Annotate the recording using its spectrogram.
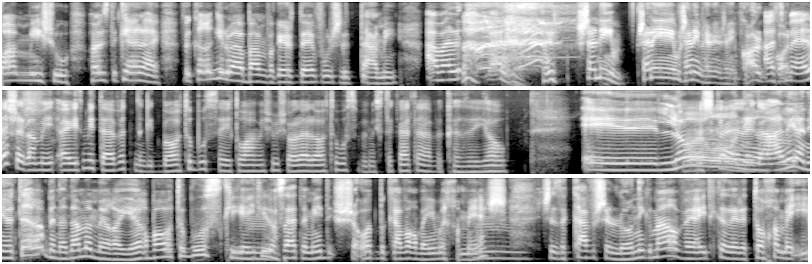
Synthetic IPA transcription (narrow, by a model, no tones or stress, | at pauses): oamiʃuamist̪ɐkelalajvekaʁeɡilaabamevakeʃtefuʃletamiʔavala | ʃanimʃanimʃanĩmʃanĩmʃanimkolazmeeleʃeɡamʔait̪imitaevetnaɡid̪̚beoto̞busaitʁoamiʃuʃeolelo̞t̪o̞busvemist̪akelet̪alavekʰazejow | elojeʃkaleʁɡalianijo̞teʁabe̞nadamameʁaje̞ʁbao̞to̞buskiaitinosatamidʃaʔo̞t̚bekavaʁbaimveχameʃʃezekavʃelo̞niɡmaʁveait̪i̥kazeleto̞χameʔi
